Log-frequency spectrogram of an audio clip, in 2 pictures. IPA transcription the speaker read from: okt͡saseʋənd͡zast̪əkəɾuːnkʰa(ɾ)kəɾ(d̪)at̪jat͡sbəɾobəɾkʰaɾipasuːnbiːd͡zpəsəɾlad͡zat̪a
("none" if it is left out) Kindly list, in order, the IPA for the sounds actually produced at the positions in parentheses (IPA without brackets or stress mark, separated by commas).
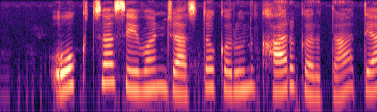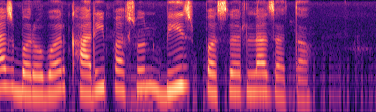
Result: ɾ, t̪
